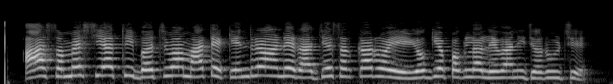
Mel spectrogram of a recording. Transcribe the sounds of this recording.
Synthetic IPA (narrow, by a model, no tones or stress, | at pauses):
asəməsjat̪ʰibət͡ʃʋamaʈekẽnd̪ɾəəneɾad͡ʒjəsəɾkaɾoejoɡjəpəɡlaleʋanid͡ʒəɾuɾt͡ʃʰe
